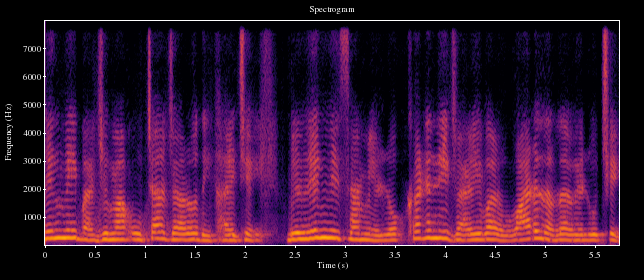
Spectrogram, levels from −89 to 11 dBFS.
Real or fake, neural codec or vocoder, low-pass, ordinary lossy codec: fake; codec, 16 kHz, 1 kbps, FreqCodec, smaller model; none; none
